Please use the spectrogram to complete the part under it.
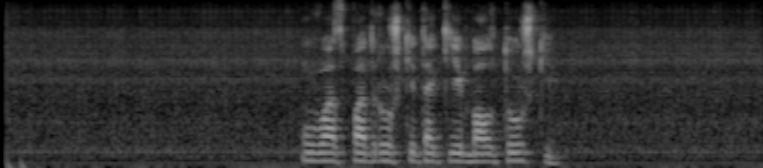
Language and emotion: Russian, neutral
